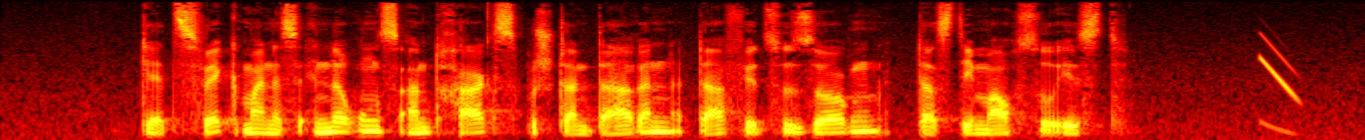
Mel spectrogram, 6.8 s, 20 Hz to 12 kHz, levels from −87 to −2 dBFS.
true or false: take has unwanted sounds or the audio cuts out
true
